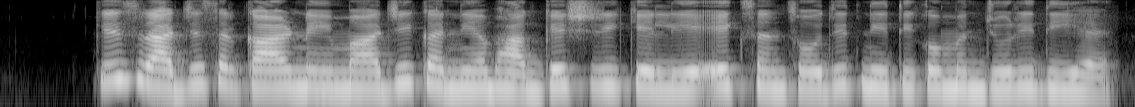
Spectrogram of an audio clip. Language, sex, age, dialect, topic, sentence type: Hindi, female, 18-24, Hindustani Malvi Khadi Boli, banking, question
